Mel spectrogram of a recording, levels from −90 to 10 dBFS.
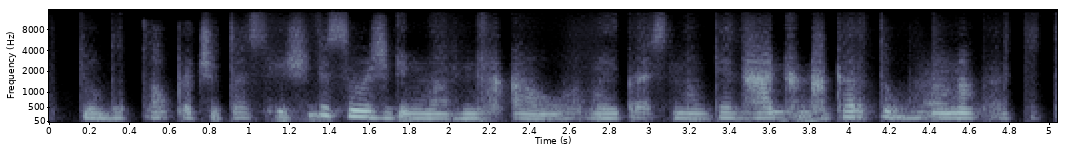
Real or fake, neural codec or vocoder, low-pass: fake; codec, 44.1 kHz, 0.9 kbps, DAC; 14.4 kHz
